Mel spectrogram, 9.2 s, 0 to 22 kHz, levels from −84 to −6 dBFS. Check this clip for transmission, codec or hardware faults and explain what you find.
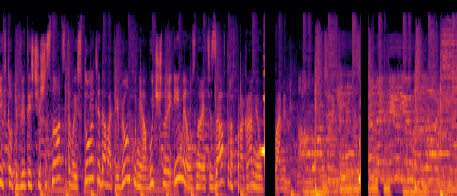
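There's an unstable filter in here, and it blows up twice. At 5.12 s a tone around 1 kHz swells over 172 ms, clips, then drops into 221 ms of silence until 5.52 s. At 7.16 s it happens again, faster: a tone around 400 Hz builds in 47 ms, clips, then 168 ms of silence until 7.37 s. A recursive filter with bad coefficients keeps feeding its own output back until the numbers overflow, so you hear a squeal that goes very loud and then a dropout while it resets.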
